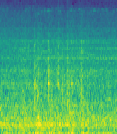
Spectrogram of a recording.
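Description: A train rolls along the outskirts of St. Petersburg in Tsarist Russia, its wheels clicking in a steady clickety-clack over a constant low rumble, fairly quiet throughout.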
